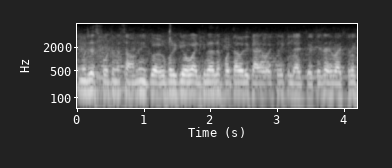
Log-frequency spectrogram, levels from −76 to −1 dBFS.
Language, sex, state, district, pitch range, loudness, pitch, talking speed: Hindi, male, Madhya Pradesh, Katni, 125-130 Hz, -15 LUFS, 130 Hz, 325 wpm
